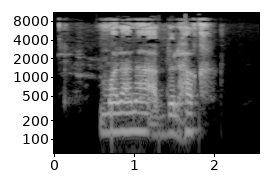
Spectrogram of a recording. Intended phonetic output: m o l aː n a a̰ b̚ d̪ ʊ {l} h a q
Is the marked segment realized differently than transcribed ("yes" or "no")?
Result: no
